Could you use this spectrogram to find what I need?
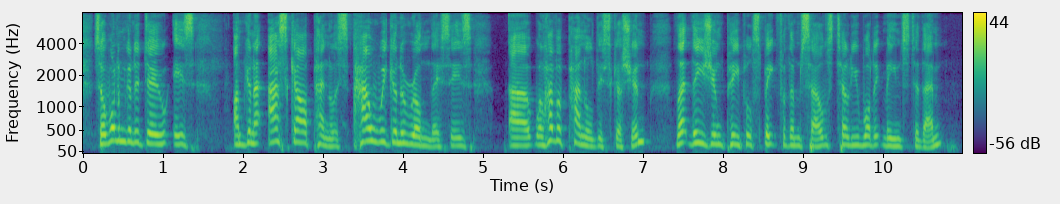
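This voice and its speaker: A man with a northern English accent speaks at a high pitch with lively intonation. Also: moderate pace. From northwest England, Manchester. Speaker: local councillor, panel chair. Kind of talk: panel discussion moderation. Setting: pavilion at event with audience.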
